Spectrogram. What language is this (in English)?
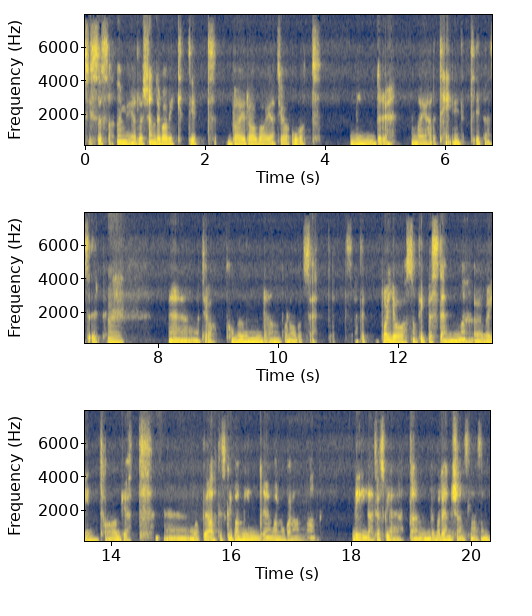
Swedish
